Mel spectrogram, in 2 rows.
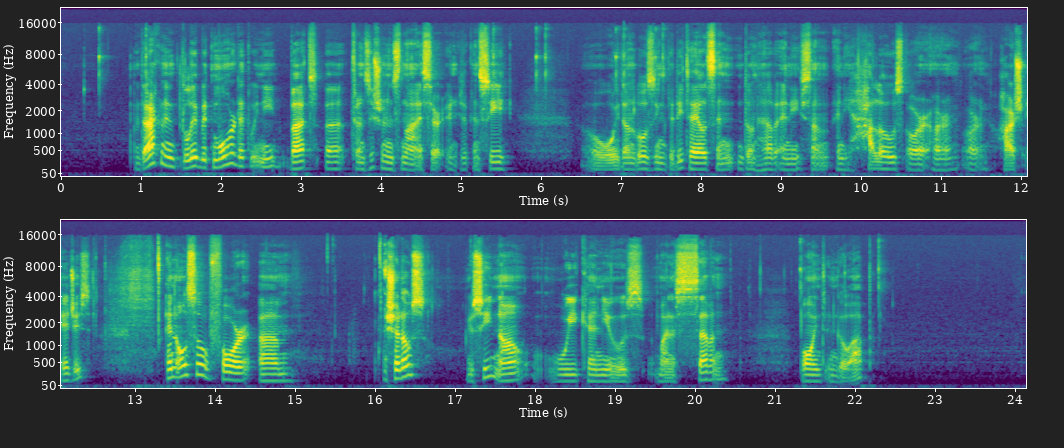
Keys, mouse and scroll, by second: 0.5 click, 5.3 click, 5.9 click, 6.9 click, 7.4 click, 21.3-22.5 drag.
